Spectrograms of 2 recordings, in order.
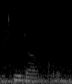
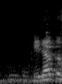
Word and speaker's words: peduncles: So it goes to the peduncles. The peduncles. Peduncles are fun to say, right? Say peduncles. Peduncles. You know why? How many words do you know that rhyme with uncles?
